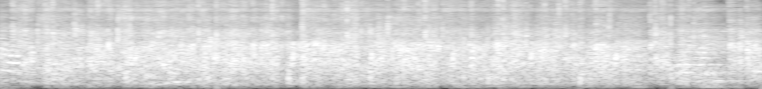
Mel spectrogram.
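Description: Steady, loud applause from a crowd, continuous clapping throughout with no pauses.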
